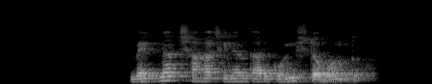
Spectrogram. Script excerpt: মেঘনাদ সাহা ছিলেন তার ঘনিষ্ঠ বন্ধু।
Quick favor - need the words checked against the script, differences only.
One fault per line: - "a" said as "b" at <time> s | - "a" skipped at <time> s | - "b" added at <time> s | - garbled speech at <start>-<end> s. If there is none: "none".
none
